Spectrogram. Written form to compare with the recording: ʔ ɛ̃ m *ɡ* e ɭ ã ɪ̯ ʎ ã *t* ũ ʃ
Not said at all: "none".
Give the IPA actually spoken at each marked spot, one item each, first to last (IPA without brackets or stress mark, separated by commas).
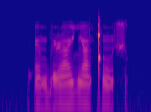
b, ǃ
